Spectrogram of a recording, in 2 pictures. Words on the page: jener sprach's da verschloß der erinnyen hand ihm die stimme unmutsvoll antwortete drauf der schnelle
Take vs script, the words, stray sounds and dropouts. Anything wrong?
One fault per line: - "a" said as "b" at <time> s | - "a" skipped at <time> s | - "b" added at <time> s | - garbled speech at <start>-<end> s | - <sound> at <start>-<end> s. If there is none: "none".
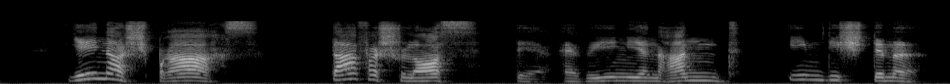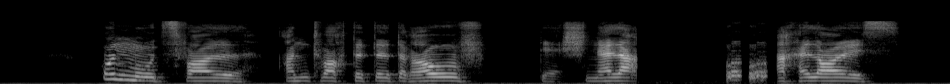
- laugh at 16.8-17.2 s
